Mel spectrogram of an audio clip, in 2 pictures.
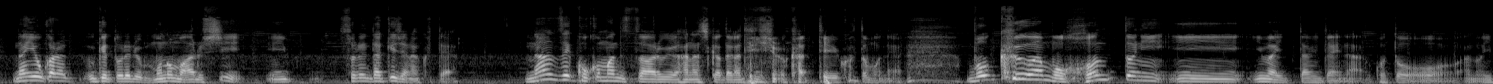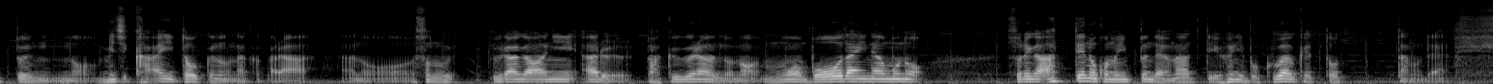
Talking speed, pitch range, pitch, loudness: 280 characters per minute, 100-140 Hz, 120 Hz, -24 LUFS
